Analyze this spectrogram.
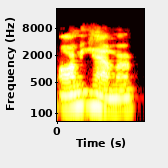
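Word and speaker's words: Armie Hammer: But we have Army Hammer. Am I pronouncing that name right?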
